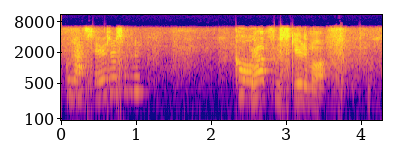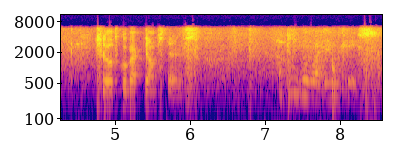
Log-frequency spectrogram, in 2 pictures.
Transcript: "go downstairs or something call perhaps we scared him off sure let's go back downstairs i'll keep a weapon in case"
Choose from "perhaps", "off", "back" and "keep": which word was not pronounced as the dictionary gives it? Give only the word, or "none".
keep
